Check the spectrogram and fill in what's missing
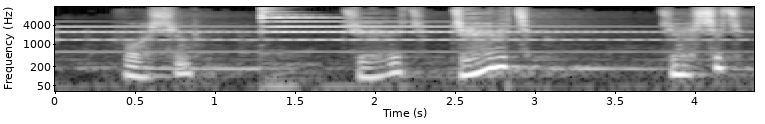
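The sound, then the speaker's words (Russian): A clock strikes the hour with ringing, sustained bell-like tones, one sharp strike standing out, while a voice sounds over it in several short bursts. “Бьет 8 часов.”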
